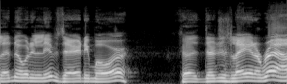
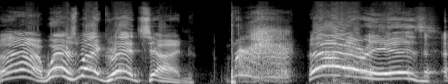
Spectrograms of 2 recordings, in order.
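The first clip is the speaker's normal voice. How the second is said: put-on very high voice of an old grandpa; 10 semitones higher, 3 dB louder than usual. Narrating a tavern scene, the speaker voices an old man who hobbles in, old man voice. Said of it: "an old man hobbles in".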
